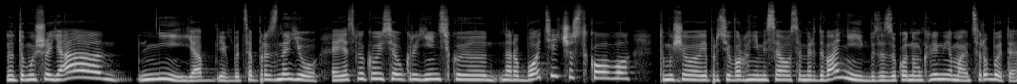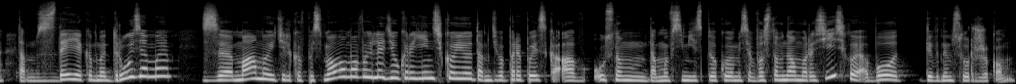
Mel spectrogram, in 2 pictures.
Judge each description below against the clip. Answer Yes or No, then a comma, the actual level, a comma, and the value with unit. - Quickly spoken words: Yes, fast, 175 wpm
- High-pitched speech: Yes, high, 210 Hz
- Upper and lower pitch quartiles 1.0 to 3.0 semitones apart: No, average, 3.6 semitones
